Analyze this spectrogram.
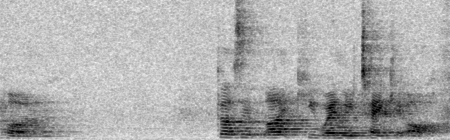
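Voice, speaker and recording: The woman's voice is loud, with noticeable background noise and audible room echo. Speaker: life coach and speaker. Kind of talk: personal storytelling talk.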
